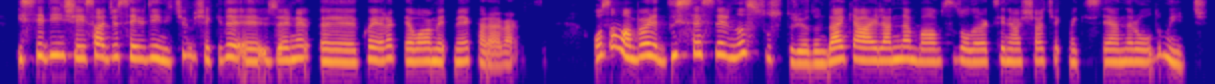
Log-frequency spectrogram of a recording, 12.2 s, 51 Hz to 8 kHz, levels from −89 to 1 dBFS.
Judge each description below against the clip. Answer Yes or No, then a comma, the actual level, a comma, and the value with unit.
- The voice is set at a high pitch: Yes, high, 220 Hz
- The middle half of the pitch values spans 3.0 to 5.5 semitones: Yes, average, 4.1 semitones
